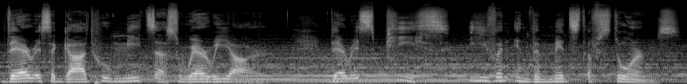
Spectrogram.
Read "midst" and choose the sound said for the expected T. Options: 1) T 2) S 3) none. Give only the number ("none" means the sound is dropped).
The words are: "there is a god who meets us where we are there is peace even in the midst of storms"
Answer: 1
